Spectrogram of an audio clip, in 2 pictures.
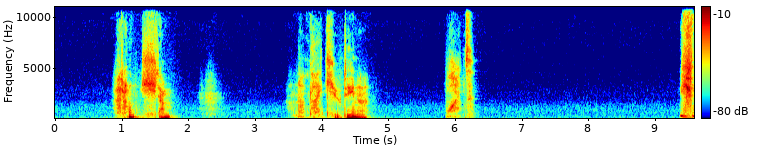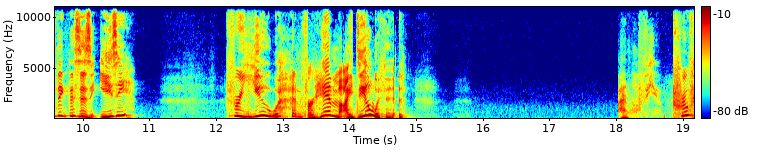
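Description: A young woman answers softly and tearfully, close by.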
